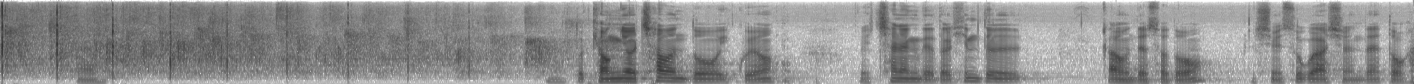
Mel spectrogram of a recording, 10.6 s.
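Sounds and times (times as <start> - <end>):
audience applauding: 0.0 - 4.9
speech: 0.6 - 0.9, 4.3 - 10.6.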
